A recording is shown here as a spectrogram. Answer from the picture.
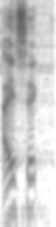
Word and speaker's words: AIESEC: So it's called Isaac and it's a worldwide youth run organization.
